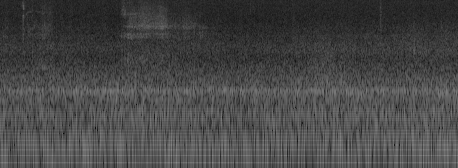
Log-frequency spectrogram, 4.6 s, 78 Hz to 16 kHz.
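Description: Steady road and tyre noise, a low rumble, heard inside the cabin of a Tesla Model 3 electric car driving at speed.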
